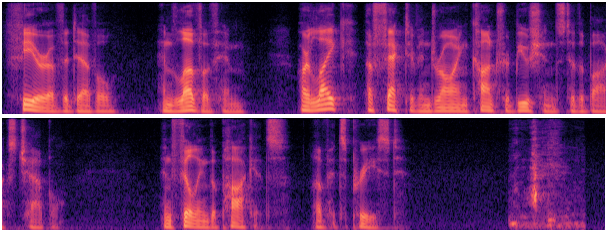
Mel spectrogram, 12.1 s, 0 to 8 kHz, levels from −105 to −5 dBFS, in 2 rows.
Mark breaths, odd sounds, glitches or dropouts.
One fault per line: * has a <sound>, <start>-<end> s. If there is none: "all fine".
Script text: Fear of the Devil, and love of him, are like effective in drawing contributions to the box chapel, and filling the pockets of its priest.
* has a laugh, 11.1-11.9 s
